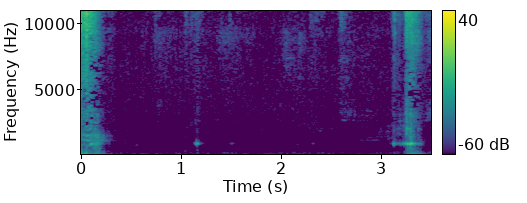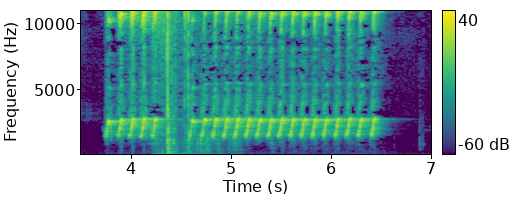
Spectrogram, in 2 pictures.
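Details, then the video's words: Bulbul lure song aimed at wild birds: after soft rustles, a fast chattering trill of bright repeated notes runs about three seconds, with a single loud knock partway through. "Suara Trucukan Gacor Garuda Panggil Trucukan Liar"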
